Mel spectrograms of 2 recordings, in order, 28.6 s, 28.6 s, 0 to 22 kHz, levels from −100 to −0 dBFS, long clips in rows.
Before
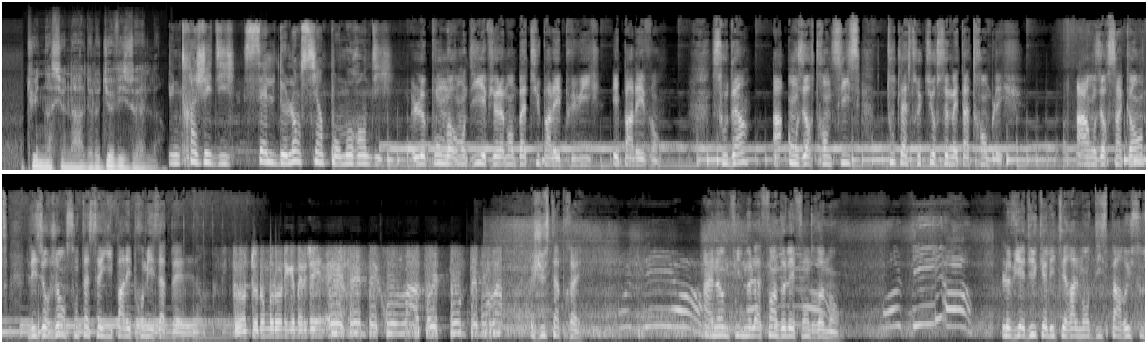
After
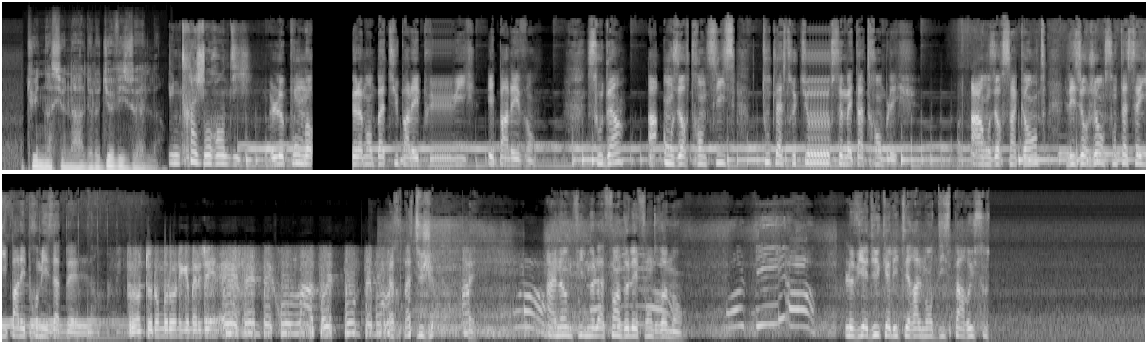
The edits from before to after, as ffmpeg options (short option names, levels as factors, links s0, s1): -filter_complex "[0:a]asplit=20[s0][s1][s2][s3][s4][s5][s6][s7][s8][s9][s10][s11][s12][s13][s14][s15][s16][s17][s18][s19];[s0]atrim=end=2.522[s20];[s1]atrim=start=4.288:end=5.64,asetpts=PTS-STARTPTS,afade=t=out:st=1.348:d=0.004:c=hsin[s21];[s2]atrim=start=5.64:end=6.15,asetpts=PTS-STARTPTS,volume=0[s22];[s3]atrim=start=6.15:end=7.182,asetpts=PTS-STARTPTS,afade=t=in:d=0.004:c=hsin[s23];[s4]atrim=start=7.148:end=7.182[s24];[s5]atrim=start=7.148:end=7.182[s25];[s6]atrim=start=7.148:end=7.182[s26];[s7]atrim=start=7.148:end=7.182[s27];[s8]atrim=start=7.148:end=7.182[s28];[s9]atrim=start=7.148:end=7.182[s29];[s10]atrim=start=7.148:end=11.662[s30];[s11]atrim=start=11.618:end=11.662[s31];[s12]atrim=start=11.618:end=11.662[s32];[s13]atrim=start=11.618:end=11.662[s33];[s14]atrim=start=11.618:end=11.662[s34];[s15]atrim=start=11.618:end=11.662[s35];[s16]atrim=start=11.618:end=20.462[s36];[s17]atrim=start=20.458:end=21.452,asetpts=PTS-STARTPTS,areverse[s37];[s18]atrim=start=21.448:end=22.142[s38];[s19]atrim=start=22.778[s39];[s21][s22][s23]concat=n=3:v=0:a=1[s40];[s20][s40]acrossfade=d=0.004:c1=hsin:c2=hsin[s41];[s41][s24]acrossfade=d=0.004:c1=hsin:c2=hsin[s42];[s42][s25]acrossfade=d=0.004:c1=hsin:c2=hsin[s43];[s43][s26]acrossfade=d=0.004:c1=hsin:c2=hsin[s44];[s44][s27]acrossfade=d=0.004:c1=hsin:c2=hsin[s45];[s45][s28]acrossfade=d=0.004:c1=hsin:c2=hsin[s46];[s46][s29]acrossfade=d=0.004:c1=hsin:c2=hsin[s47];[s47][s30]acrossfade=d=0.004:c1=hsin:c2=hsin[s48];[s48][s31]acrossfade=d=0.004:c1=hsin:c2=hsin[s49];[s49][s32]acrossfade=d=0.004:c1=hsin:c2=hsin[s50];[s50][s33]acrossfade=d=0.004:c1=hsin:c2=hsin[s51];[s51][s34]acrossfade=d=0.004:c1=hsin:c2=hsin[s52];[s52][s35]acrossfade=d=0.004:c1=hsin:c2=hsin[s53];[s53][s36]acrossfade=d=0.004:c1=hsin:c2=hsin[s54];[s54][s37]acrossfade=d=0.004:c1=hsin:c2=hsin[s55];[s55][s38]acrossfade=d=0.004:c1=hsin:c2=hsin[s56];[s56][s39]acrossfade=d=0.004:c1=hsin:c2=hsin"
